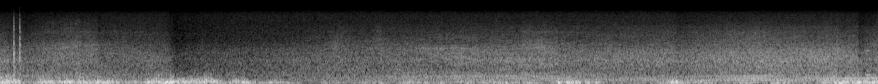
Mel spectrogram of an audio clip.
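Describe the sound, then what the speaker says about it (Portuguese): Strong gusty wind blows outdoors along a city avenue, roaring and buffeting the microphone loudly and continuously with no talk. "Muito vento mesmo."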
